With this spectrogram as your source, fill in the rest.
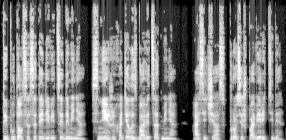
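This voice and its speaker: A man's voice: a little high, fast, a little mellow, dry recording, close to an everyday voice. A man voicing a proud, hot-tempered female vampire noblewoman who hisses her words, in an audiobook read on a dry recording. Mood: cold. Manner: hissing, cold then furious.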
